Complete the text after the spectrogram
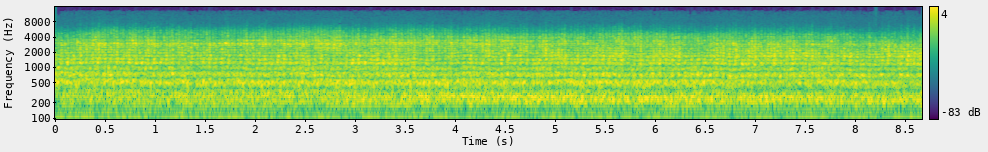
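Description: A diesel locomotive engine rumbles as a train rolls past.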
